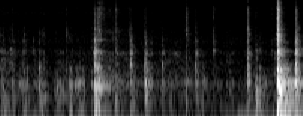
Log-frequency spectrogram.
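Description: Hands handling a shrink-wrapped cardboard box: scattered light ticks and crinkles, with a louder knock a little before the end.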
